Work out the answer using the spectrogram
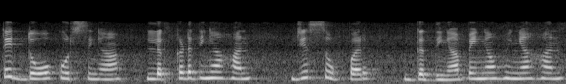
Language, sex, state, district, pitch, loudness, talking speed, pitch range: Punjabi, female, Punjab, Kapurthala, 265 Hz, -17 LUFS, 125 wpm, 240-275 Hz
